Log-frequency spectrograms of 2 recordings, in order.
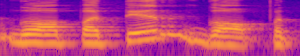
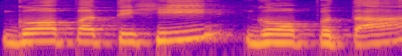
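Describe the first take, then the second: First: The first word ends in an r sound. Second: The first word ends in a breathy h sound. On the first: The words are joined in recitation. "ഇതിൽ രേഭം വരുന്നുള്ളൂ" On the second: The words are split apart. "പദച്ഛേദങ്ങൾ"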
